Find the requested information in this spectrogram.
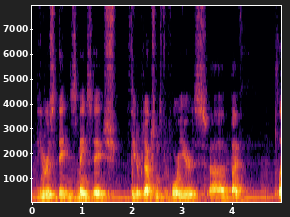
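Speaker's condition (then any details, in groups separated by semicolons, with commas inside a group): No condition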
